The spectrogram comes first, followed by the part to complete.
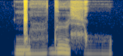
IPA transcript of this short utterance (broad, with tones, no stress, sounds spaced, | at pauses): ŋ͡ǁ ɛ̤˨˦ d e˦˨ ɕ ɔ̤˨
